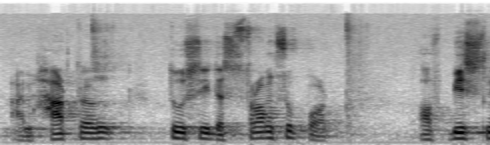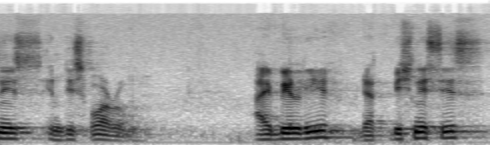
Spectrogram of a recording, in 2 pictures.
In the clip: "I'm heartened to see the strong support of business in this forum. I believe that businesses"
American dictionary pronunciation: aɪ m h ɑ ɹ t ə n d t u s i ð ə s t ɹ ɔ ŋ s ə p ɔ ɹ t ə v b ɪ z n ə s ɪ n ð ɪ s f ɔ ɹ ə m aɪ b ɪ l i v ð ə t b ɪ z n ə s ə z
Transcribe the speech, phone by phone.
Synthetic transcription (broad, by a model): aɪ m h ɑ ɹ t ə n t u s i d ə s t ɹ ɔ ŋ s ə p ɔ ɹ t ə f b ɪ s n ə s ɪ n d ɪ s f ɔ ɹ ə m aɪ b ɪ l i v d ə t b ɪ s n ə s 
